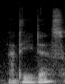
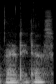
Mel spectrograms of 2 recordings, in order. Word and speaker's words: Adidas: So, you can see it's by Adidas or Adidas, however you want to pronounce it.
